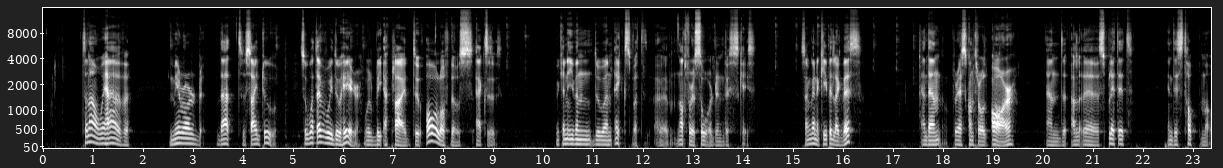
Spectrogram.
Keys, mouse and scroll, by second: 2.8 middle click, 4.9-5.5 scroll up 2, 5.5 right click, 5.7-6.2 scroll down 2, 6.2 middle click, 6.9 click, 8.9 click, 9.7 middle click, 11.8 middle click, 13.2 middle click, 14.1 click, 15.1 click, 15.7 middle click, 16.7 click, 17.5 middle click, 19.0 ctrl+r.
